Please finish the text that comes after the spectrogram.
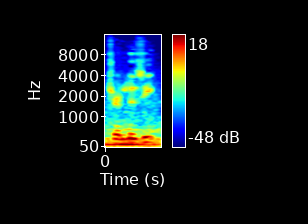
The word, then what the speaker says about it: Terlizzi: Eric Terlizzi, it ought to be, but he pronounces it Terlizzi.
